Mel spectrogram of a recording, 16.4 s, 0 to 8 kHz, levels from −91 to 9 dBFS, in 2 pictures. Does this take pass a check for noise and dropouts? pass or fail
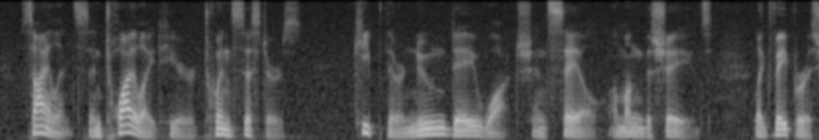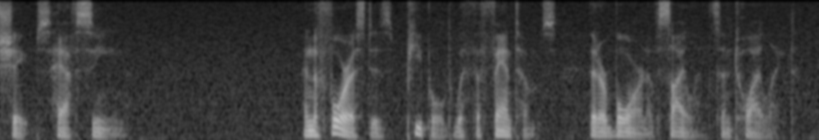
pass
